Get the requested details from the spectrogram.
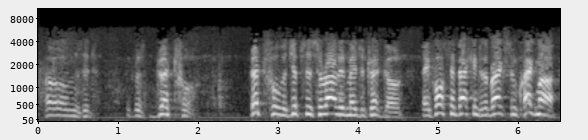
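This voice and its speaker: An actor playing an older British doctor and loyal companion in 1940s radio drama, blustery and earnest, on a dull old recording. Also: male voice, sits high, expressive, moderate pace, background noise. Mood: shaken.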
